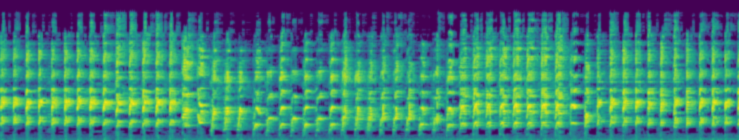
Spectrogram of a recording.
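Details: Caged lovebird singing a long ngekek: a fast stream of high, scratchy twittering notes, nearly four per second. The notes keep a fairly steady beat and show small shifts in tone along the sustained run.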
